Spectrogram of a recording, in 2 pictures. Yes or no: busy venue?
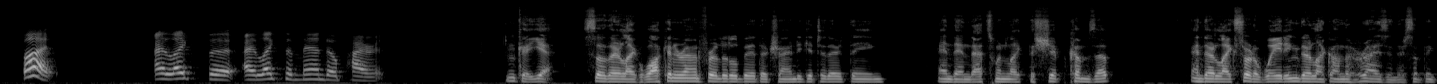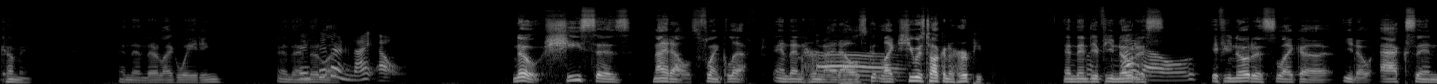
no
